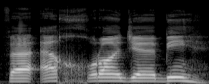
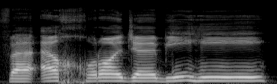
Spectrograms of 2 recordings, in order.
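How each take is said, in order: First: The final word ends without an added long vowel. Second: The final word ends with an added long vowel. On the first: The speaker calls it right. "if I stopped at that word, I will say" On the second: The speaker calls it wrong. "I will not say ... That is incorrect"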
